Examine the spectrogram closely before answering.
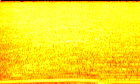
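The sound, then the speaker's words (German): A car engine revving hard, its loud low drone climbing slightly in pitch, then dropping sharply near the end before holding steady again. “Jetzt nochmals Gas geben.”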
